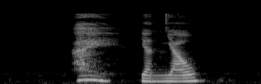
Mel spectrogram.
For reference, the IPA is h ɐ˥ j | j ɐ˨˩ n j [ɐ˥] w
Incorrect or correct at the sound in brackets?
incorrect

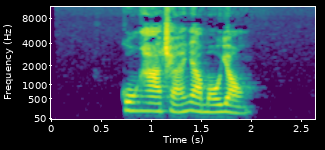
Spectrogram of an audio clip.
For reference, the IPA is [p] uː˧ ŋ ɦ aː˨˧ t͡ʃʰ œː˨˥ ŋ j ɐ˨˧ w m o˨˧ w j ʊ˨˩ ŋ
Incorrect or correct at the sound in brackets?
incorrect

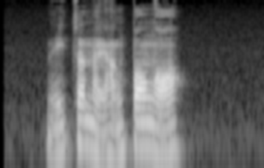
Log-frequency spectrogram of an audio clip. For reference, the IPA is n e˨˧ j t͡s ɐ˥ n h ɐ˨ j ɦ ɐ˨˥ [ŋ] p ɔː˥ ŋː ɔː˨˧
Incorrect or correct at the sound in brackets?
correct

